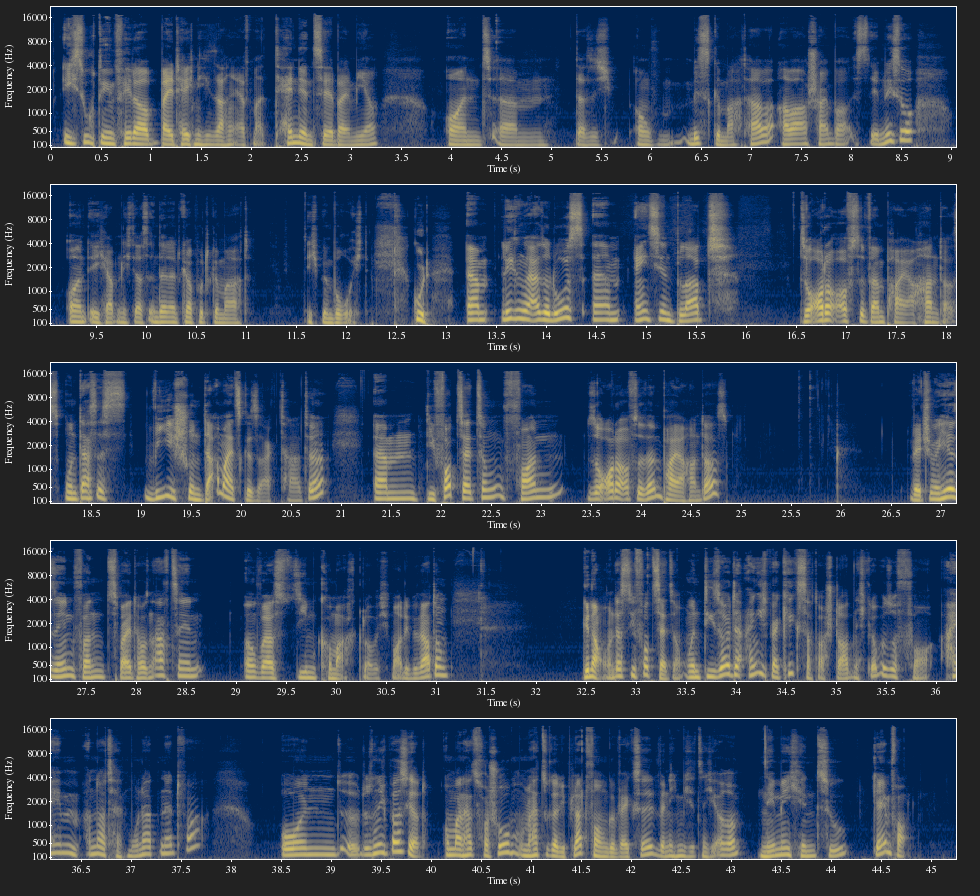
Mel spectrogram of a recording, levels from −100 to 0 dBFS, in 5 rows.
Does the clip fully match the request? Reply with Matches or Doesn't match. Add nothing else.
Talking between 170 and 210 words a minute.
Matches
